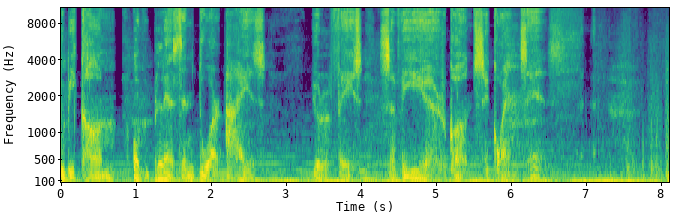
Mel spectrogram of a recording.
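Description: A deep-voiced older man speaks slowly and menacingly.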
